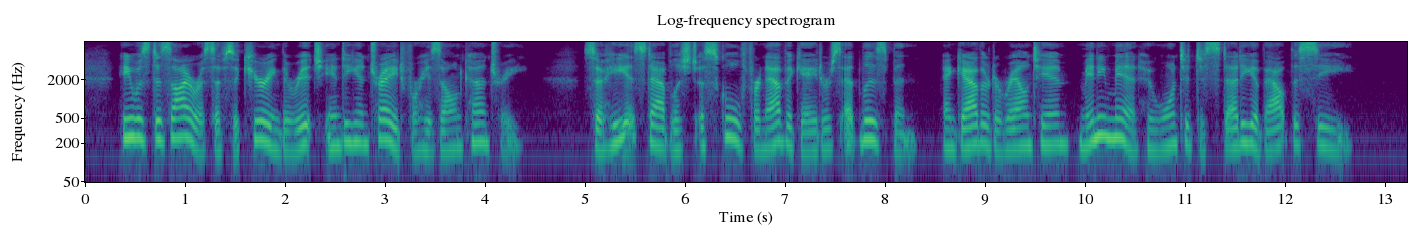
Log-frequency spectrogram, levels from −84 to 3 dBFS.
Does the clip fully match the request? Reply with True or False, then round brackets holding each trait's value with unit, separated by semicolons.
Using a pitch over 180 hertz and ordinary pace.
True (190 Hz; 160 wpm)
